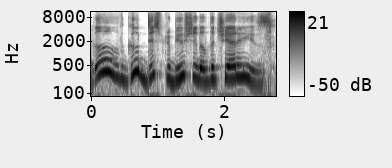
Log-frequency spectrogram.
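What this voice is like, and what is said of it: Imitates another person's voice. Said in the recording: “Great impression”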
